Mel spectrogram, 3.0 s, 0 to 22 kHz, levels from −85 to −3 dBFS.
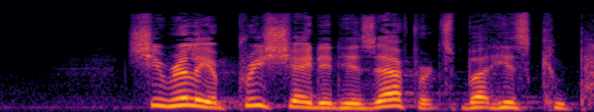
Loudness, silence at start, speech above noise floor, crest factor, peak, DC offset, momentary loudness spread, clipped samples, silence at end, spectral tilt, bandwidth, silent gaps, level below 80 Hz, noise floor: -23 LUFS; 0.65 s; 39 dB; 16 dB; -6 dBFS; under 0.1%; 8 LU; under 0.1%; 0 s; -5 dB/octave; 13.5 kHz; none; -72 dBFS; -62 dBFS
